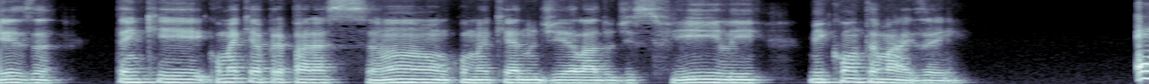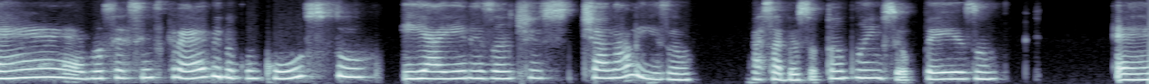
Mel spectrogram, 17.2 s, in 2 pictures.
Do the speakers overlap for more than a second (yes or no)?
no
